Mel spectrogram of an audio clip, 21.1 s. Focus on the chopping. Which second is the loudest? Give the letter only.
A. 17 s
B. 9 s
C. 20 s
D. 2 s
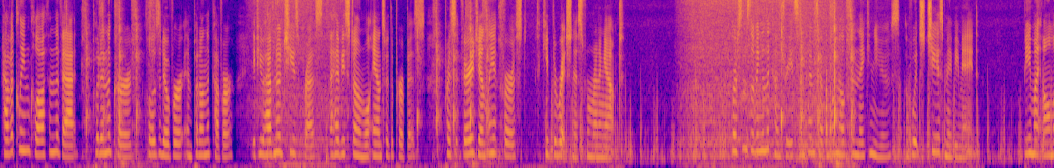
A.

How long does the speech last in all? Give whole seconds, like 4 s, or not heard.
18 s.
